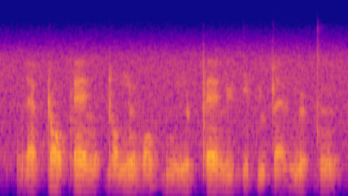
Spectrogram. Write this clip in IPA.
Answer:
ræ˩pʈɔ˥˨pʼɛ˥˨l | ɖɔ˩n̪ɵ˥˨vɔ˩vɓu˥˨ n̪ɵ˥˨ʈpʼɛ˥˨ ly˥˨d ɾʲɛ˩pɾʲu˩ʈæ˩v nœ˥˨ʈ d̪ɵ˥˨

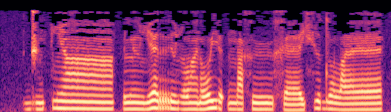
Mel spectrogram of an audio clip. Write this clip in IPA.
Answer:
d͡ʒũkʎãː | lʲõʎɛ rʉʎlˠɛ̃ɾo jɪʔŋaxʉː xɛː çudulˠɛː

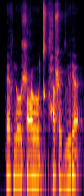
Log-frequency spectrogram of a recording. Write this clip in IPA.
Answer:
ɛfnoːʃʕoː d͡ʑɨtˤħuʂɘːɡlʲu ɾʲɐ

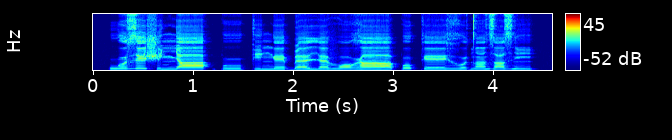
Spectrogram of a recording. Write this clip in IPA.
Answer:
wʊ˦ze˦ʃi˨ ɲa˦ | puː˨ki˨ŋe˨ ɓɛ˨˦jɛ˨vɔ˨ɣaː˦˨ po˦keː˨ ɣʊ˨dã˨za˨ zĩ˨

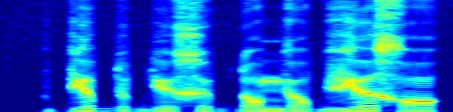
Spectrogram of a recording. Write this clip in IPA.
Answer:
pʲəːbɾøbɾʲøxøb ɗɔmʲɔːbvʲəːxɔ

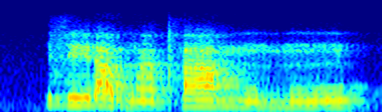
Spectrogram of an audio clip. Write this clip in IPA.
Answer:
ze˦ɾa˨ɡʷã˨tʰaː˦ mũ˨mũ˨˦

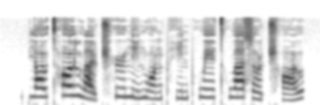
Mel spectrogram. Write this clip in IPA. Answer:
pjɑ˥ʊ̯ t̪ʰɑ˥ʊ̯lwa̰˨˩ɪ̯ ʈ͡ʂʰɻ̩˥n̪i˧˥ n̪wɑ˧˥ŋpʰi˧˥npʰwe˥ɪ̯ t̪ʰwä˥sɤ˧˥ ʈ͡ʂʰɑ˧˥ʊ̯

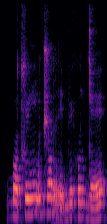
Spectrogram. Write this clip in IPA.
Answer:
ɓo˧t͡s y˦ ɲṵ˦d͡ʒo˦ rḭ˨by˧hu˧ʎ ɟe˨˦

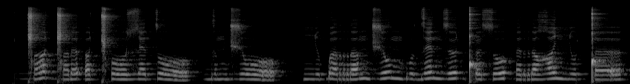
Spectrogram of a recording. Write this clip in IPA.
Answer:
ɡ͡ǁʌ ɡ͡ǁʌɾəʔʌǁʰo ɮɛto | ɡənd͡ʒo | ɲɵɓʌrʌ nd͡ʒo mbodɛ nzɵ ǃʼɵso hərəʁʌ ɲoǃə

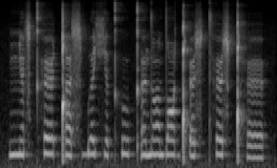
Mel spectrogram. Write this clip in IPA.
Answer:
ɲə̃˨ɬkʰœ˧ǃɐ˨ɬ bə˧ çə˨kʰu˦ kʼə̃˦dũ˦dˤu˦˨ǃʼœ˧ɬ tʰœ˦ɬǃʰœ˨

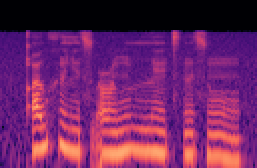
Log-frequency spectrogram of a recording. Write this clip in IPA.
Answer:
qʼu xə̃lʲə̃so̰ʕũ lːɛ̃t͡sʼə̃ sõ

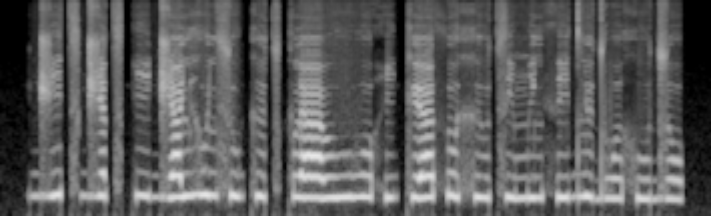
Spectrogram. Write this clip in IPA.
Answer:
d͡ʒit͡sd͡ʒat͡ski d͡ʒalʲɣulʲsukʲot͡s kla βuβohi kʲaθo xʲut͡similʲ θidlʲodvɤ xud͡zo

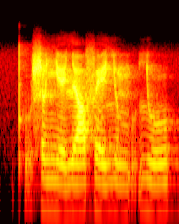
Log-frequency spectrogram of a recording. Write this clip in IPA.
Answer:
kʼṵɬɵɲe lʲɑ feʎɵ mṵ ʎu

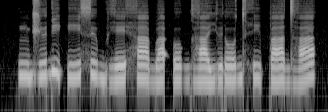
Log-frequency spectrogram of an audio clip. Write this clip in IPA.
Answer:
nd͡ʒɨɗi ʔisɨ bʱehabaʔo ɡʱajɨ ɾodhi padʱa

